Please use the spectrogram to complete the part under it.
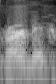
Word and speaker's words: verbiage: And you saw how all that was a lot of talk, a lot of verbiage, which rhymes with garbage,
